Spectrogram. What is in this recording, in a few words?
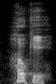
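"hokey", US English; pronunciations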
